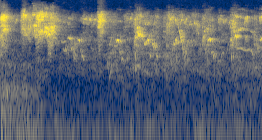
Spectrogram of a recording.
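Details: Bird song in a busy chorus of high, scratchy chirps and twittering notes that overlap without pause, rising and falling in short bursts.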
